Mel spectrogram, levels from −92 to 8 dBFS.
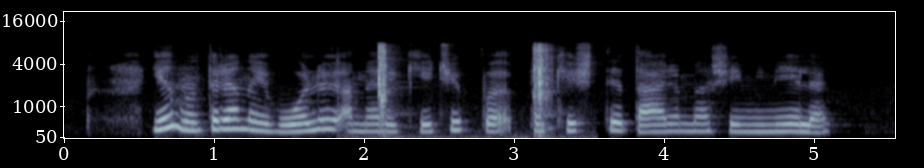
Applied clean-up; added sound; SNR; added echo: none; Camera; 3 dB; none.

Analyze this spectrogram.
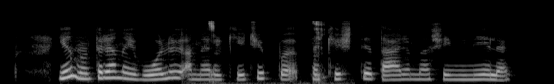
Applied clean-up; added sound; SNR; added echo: neural mask model Resemble Enhance denoiser.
